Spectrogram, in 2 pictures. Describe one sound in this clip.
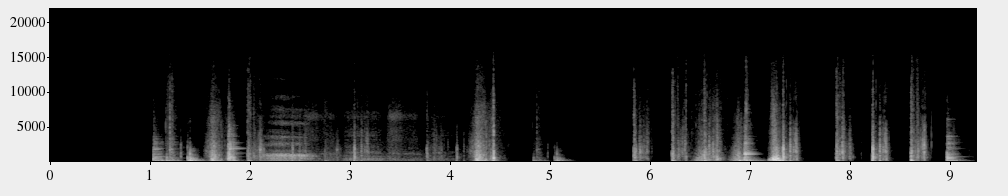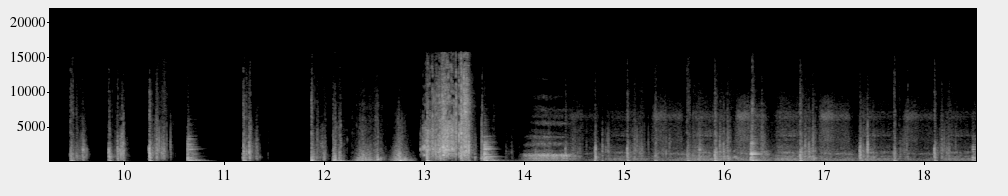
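Footsteps clatter quickly on a metal floor.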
